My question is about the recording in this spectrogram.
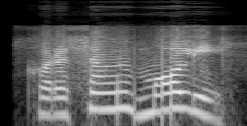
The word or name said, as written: Coracam Moli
